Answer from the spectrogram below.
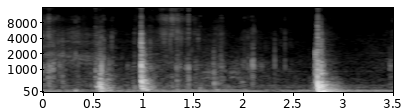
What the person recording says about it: așa se aude ușa când are sticle în ea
